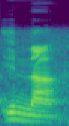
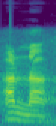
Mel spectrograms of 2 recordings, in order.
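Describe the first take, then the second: First: The word begins with an 'i' vowel. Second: The word begins with an 'a' vowel. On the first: The speaker calls it right. "hamzah inna itu di kasrah, tidak di fathah. Dibaca inna" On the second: The speaker calls it wrong. "bukan anna"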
